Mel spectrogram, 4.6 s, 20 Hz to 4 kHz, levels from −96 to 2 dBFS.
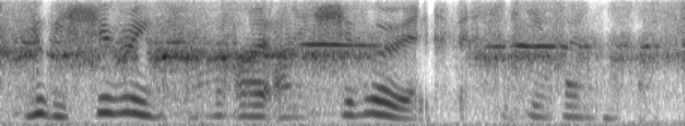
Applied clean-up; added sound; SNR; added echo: neural diffusion model UNIVERSE++.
